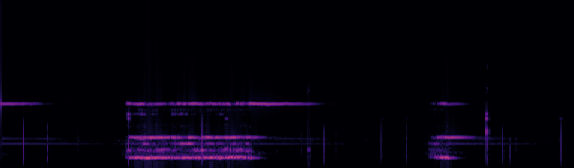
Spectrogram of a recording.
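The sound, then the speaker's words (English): A telephone bell rings in a long, steady ringing burst, then after a pause gives a brief second ring, with faint clicks and taps between. No one speaks. “Don't answer that phone, Mike.”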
